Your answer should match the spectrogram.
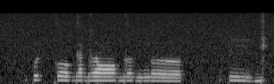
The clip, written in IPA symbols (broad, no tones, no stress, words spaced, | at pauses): pɯkːoːɡaɡlɔː ɡɤːɡŋɤː | piːɡ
